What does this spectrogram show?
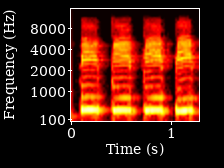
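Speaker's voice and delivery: high, clipped beeping; imitated hospital beeps; monitor beeps. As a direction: mimic the heart monitor.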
